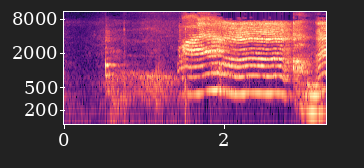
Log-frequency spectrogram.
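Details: Brief staff voices, then a strong clear high-pitched cry over a second from a newborn girl at normal vaginal delivery with the cord coiled around her; vigorous first cry.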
